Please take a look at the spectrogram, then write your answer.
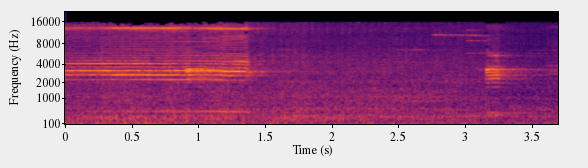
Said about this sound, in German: Es herrscht reines Verkehrschaos. Von links, von rechts, von hinten, von vorne kommen sie. Stinkende LKWs, dröhnende Busse, qualmende Mopeds, Radfahrer, Fußgänger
